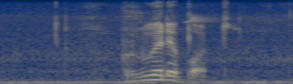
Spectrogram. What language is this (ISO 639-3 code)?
sot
